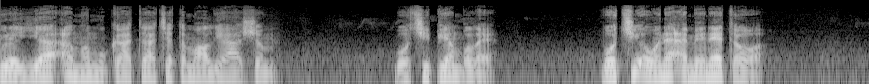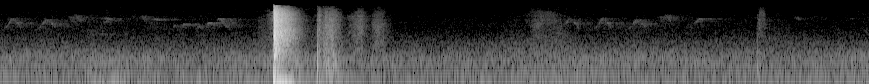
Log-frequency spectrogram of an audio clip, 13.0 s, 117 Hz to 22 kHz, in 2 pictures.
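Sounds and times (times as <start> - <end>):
sharp bang: 8.6 - 9.1.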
